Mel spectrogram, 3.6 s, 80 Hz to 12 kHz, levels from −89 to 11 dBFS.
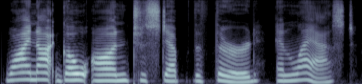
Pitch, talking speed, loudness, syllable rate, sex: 225 Hz, 165 wpm, -16 LUFS, 3.1 syllables/s, female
